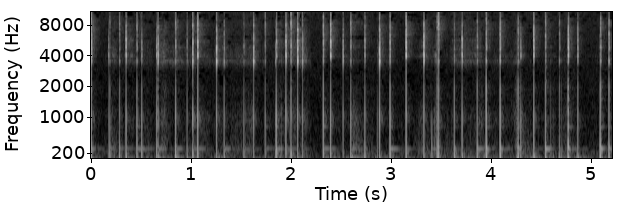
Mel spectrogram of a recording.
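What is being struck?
Coconut shell bowl.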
